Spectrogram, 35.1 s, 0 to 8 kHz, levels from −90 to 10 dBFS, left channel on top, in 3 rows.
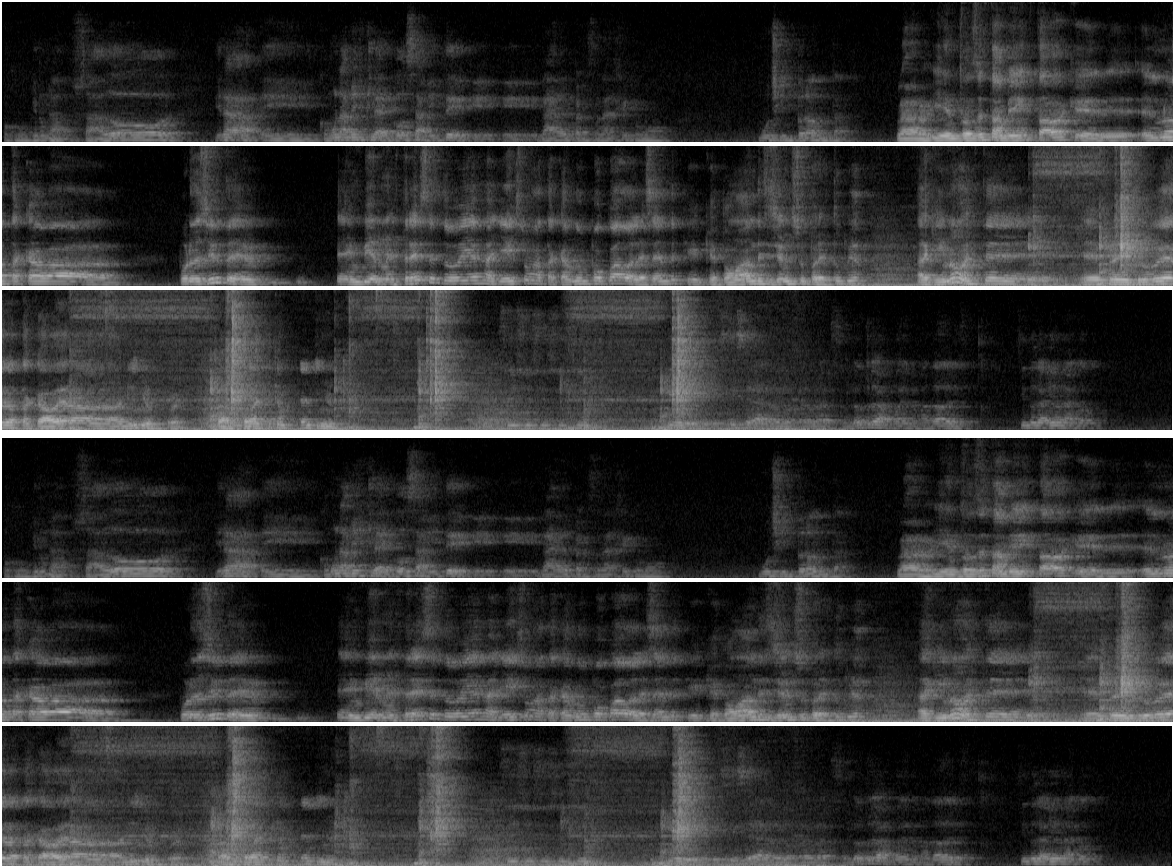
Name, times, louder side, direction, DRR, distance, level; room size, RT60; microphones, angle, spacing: voice 1, 0.0-1.8 2.1-6.6 7.6-8.4 25.6-25.9 28.4-29.4 29.9-33.0 33.6-34.2, equal, 20° left, -3 dB, 0.7 m, -43 dB
voice 2, 9.0-13.0 13.5-14.8 15.1-20.4 20.9-26.9, left 4 dB, 60° left, 1 dB, 0.3 m, -31 dB
sound 1, 19.9-31.9, left 2 dB, 85° left, 1.0 m, -36 dB
4.5 x 2.4 x 3.2 m, 0.70 s
head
